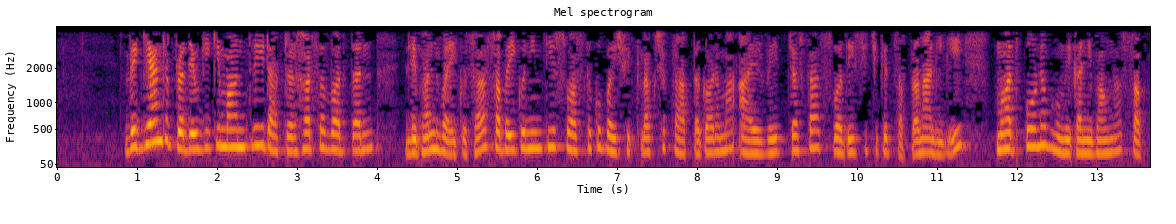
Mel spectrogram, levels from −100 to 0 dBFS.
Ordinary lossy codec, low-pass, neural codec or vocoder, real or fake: none; 3.6 kHz; none; real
